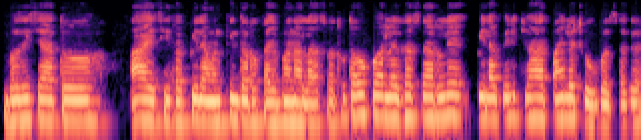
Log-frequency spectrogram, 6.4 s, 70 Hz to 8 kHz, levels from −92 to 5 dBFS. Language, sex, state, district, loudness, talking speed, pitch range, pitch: Halbi, male, Chhattisgarh, Bastar, -13 LUFS, 215 wpm, 130-150 Hz, 140 Hz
